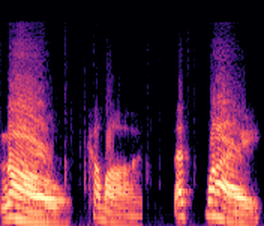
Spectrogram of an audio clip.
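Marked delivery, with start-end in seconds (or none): none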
